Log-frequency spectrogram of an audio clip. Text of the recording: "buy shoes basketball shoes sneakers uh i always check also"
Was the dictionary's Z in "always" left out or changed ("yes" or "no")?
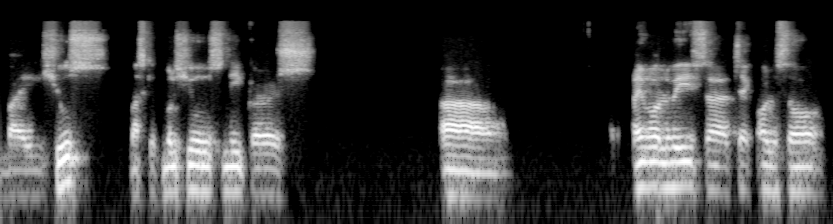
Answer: yes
